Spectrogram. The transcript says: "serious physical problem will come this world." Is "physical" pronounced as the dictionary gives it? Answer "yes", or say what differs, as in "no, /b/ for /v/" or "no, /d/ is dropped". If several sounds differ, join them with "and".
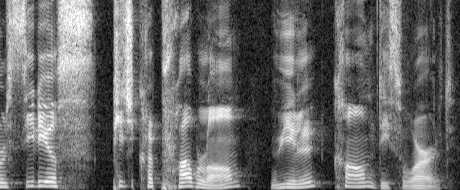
no, /p/ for /f/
